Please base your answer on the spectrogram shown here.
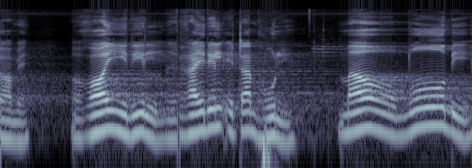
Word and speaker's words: المغضوب: মাগদুবি, মাগদুবি, এখানে গয়নে হালকা আওয়াজটা জারি থাকবে। মাগদুবি, বুবি, এখানে দাল বলা যাবে না, বদ, বদ মোটা হবে।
